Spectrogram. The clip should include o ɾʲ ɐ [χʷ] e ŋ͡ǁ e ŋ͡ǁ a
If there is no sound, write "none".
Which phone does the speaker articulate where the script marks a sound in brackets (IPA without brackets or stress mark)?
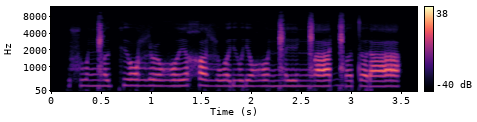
ʁʷ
